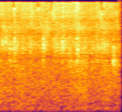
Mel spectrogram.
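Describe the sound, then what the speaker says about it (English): Heavy morning rain pours down in Jamaica, a steady, even hiss of falling water heard faintly and alone, with no voices. "And it is raining cats and dogs."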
